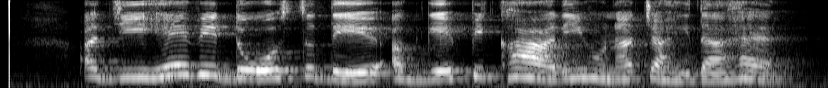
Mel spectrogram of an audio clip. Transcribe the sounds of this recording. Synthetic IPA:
əd͡ʒiːɦeːʋiːd̪oːst̪d̪eːʔəɡːeːpɪkʰaːɾiːɦoːñaːt͡ʃaːɦiːd̪aːɦɛː

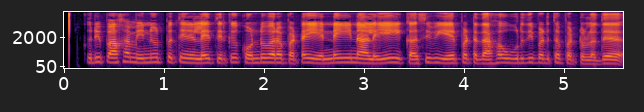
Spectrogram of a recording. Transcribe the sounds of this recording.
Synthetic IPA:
kʊrɪpːaːɣɐmɪnːuːrpɐt̪ːinɪlɐjɐt̪ːɪrkɯkɔɳɖɯʋɐɾɐpːɐʈːɐɛnːɐjɪnaːlɐjɐɪɪkːɐsɪʋɯeːrpɐʈːɐðaːɣɐʊɾɯðɪp̬ɐɽɯt̪ːɐpːɐʈːɯɭːɐðɯ

